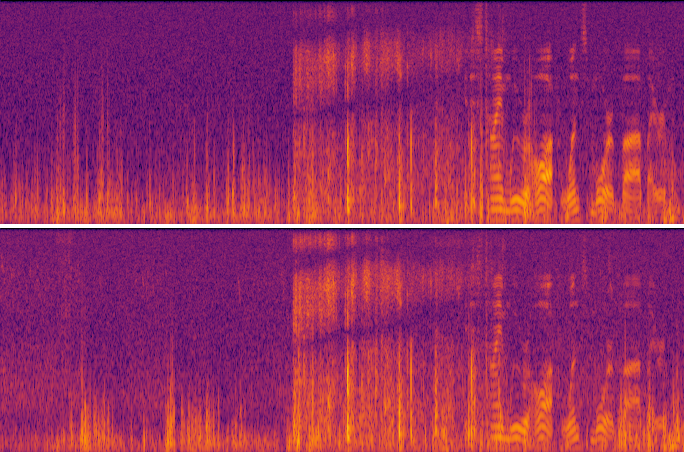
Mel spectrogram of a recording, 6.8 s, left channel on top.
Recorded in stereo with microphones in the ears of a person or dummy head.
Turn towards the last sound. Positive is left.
turn(degrees=35)  # may be behind; listen again after turning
